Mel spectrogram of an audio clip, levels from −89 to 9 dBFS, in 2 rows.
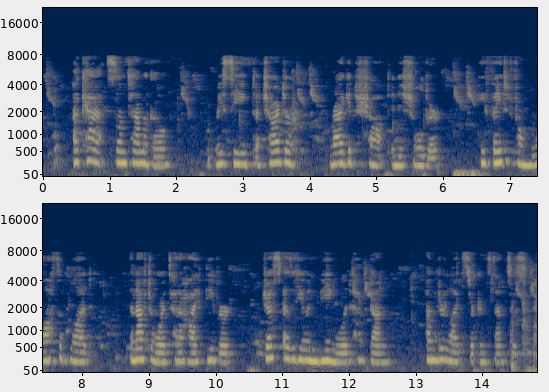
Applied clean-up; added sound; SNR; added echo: classical method WPE with log-MMSE.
